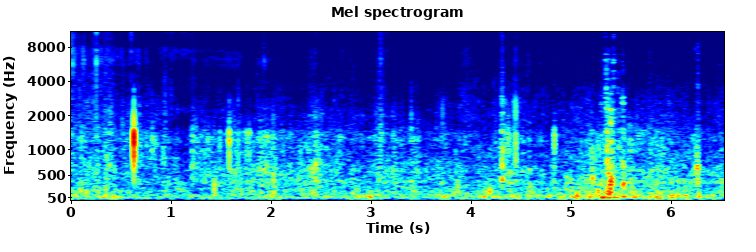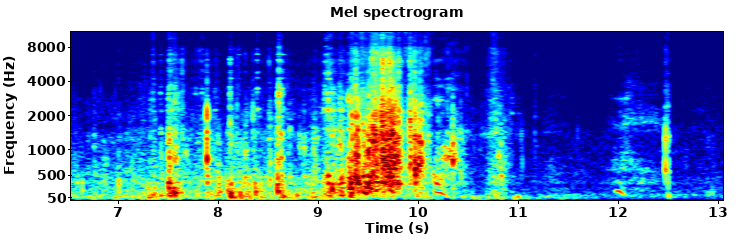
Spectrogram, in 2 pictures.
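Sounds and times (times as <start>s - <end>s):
wind buffeting microphone: 0.0s - 9.3s.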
